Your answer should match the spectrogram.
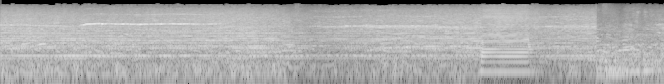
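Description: Truck air horns sounding in long held blasts, several pitches overlapping, with a separate deeper horn blast about six seconds in. Voices can be heard underneath.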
